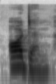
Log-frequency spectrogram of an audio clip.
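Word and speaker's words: ordain: है ऑर्डन और डन ऑ डन ठीक है यहां पे ना ध्यान रखिएगा जब इसे प्रोनाउंस करें तो आर को थोड़ा सा साइलेंट रखिए इसको हम ऑडेन पढ़ेंगे ये भी एक वर्ब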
